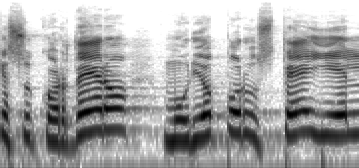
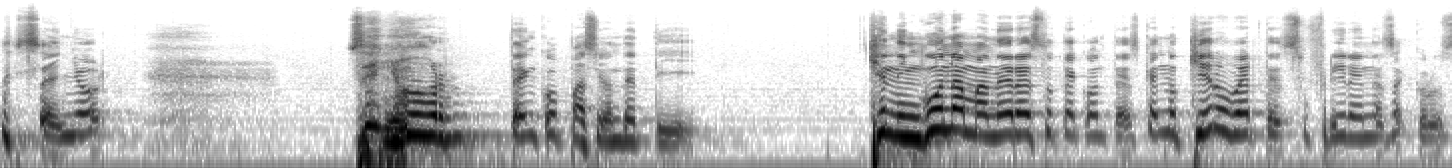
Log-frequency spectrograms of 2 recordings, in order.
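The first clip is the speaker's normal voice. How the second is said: almost crying; 3 semitones higher, 3 dB louder than usual. Acted. Peter begging the Lord not to go to the cross, almost crying. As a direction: beg desperately, building to an outcry on each "no". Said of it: "Pedro estaba casi llorando".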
